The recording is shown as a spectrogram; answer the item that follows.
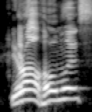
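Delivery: play-acted shrill, very high yell. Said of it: "yelling at the paparazzi".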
